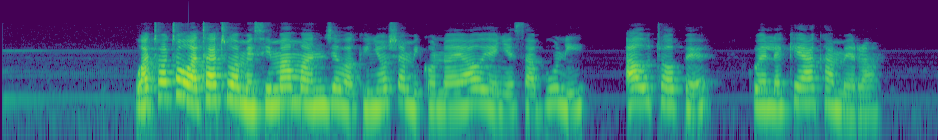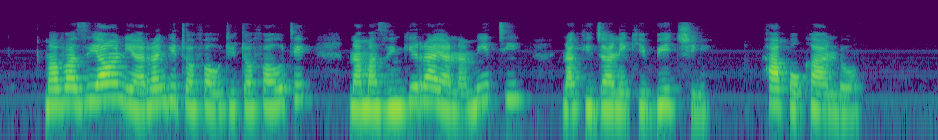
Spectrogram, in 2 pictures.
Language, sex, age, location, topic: Swahili, female, 25-35, Kisumu, health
